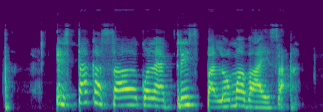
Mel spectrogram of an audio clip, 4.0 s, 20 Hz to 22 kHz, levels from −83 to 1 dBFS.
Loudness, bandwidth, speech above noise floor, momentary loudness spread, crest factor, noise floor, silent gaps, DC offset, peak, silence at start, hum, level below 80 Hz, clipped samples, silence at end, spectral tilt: -13 LUFS; 9.2 kHz; 26 dB; 9 LU; 12 dB; -39 dBFS; none; under 0.1%; -2 dBFS; 0.05 s; none; -64 dBFS; under 0.1%; 0.35 s; -4 dB/octave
